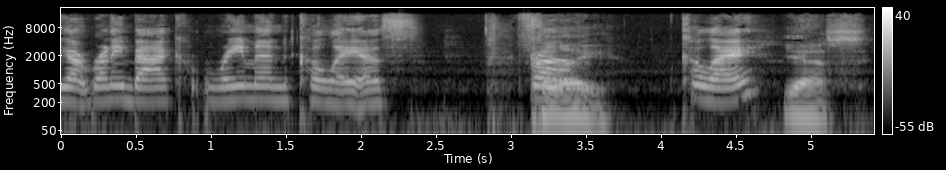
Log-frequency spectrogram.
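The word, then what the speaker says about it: Calais: running back Raymond coleus Calleigh yes he pronounces his name different than Chloe Campbell okay let's go to nope he is from Louisiana so he uses the French you know what okay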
